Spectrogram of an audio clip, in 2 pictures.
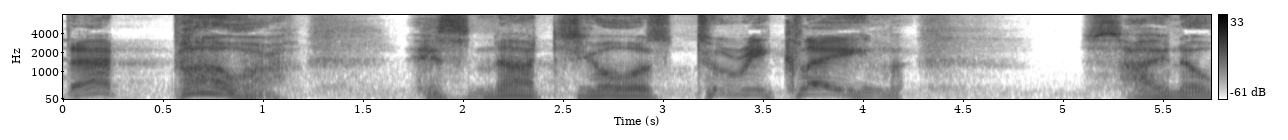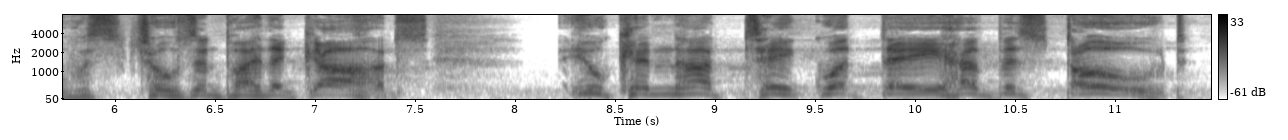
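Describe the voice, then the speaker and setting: An actor playing an older male scholar in a game, speaking slowly and earnestly. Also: sits high, expressive, creaky, pushed and bright, slightly rough, heavily acted. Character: older male scholar, defiant former researcher.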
